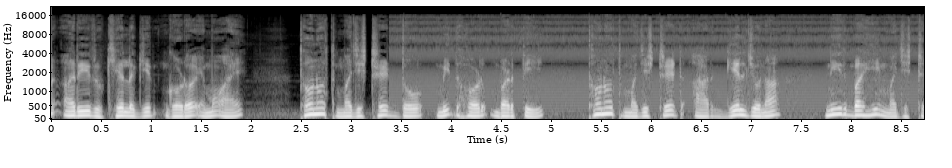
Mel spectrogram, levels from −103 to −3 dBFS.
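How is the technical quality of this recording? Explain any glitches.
The recording has one clear fault, a DECT cordless phone buzz from 3.38 s to the end. Radio bursts every 10 ms, rectified by the audio circuit, produce a thin 100 Hz buzz well below the speech, seen as evenly spaced harmonic lines on the spectrogram.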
